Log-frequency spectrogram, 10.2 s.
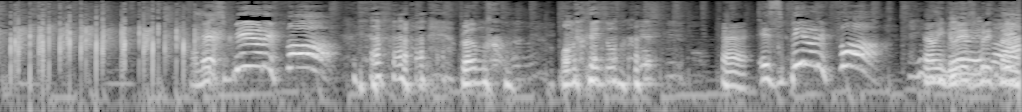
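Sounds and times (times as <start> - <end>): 
hand clapping: 0.0 - 2.4
speech: 2.0 - 10.2
laughter: 3.5 - 6.9.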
